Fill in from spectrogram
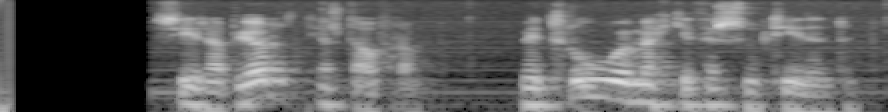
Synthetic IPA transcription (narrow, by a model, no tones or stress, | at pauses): siːɾapjœɾt̪n̥hɛl̥t̪a̰ːwfɾa̰m | vɪðt̪ʰɾuːʏmɛhcɪθɛsːʏmt̪ʰiːðʏnt̪ʏm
